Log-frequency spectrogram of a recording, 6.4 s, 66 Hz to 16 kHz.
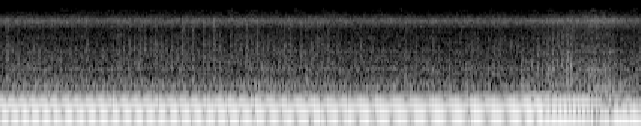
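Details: Mitsubishi Evo 8 engine: deep heavy rod knock rising as it revs; oil filter full of metal shavings, spun bearing on cylinder #3.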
